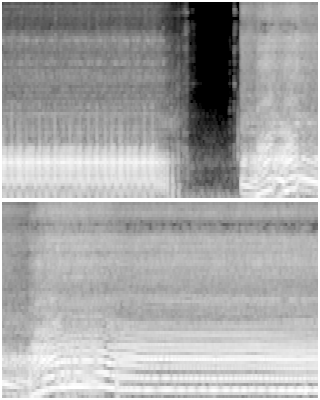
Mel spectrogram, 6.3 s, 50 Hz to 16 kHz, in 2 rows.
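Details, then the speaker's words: Redmax 5000 chainsaw with 16-in bar, .325 steel RS chain, 8-pin sprocket, after wide-open exhaust port muffler mod: screaming two-stroke tone drops briefly, then revs up and holds steady high pitch; crisp, strong, healthy, feels blazing fast. "uh I'm not 100% sure of course I I mean I've been bitten by this before but damn it this thing feels fast now I mean blazing fast uh yes I think we did it I think I think we did it that thing is just hauling ass"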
